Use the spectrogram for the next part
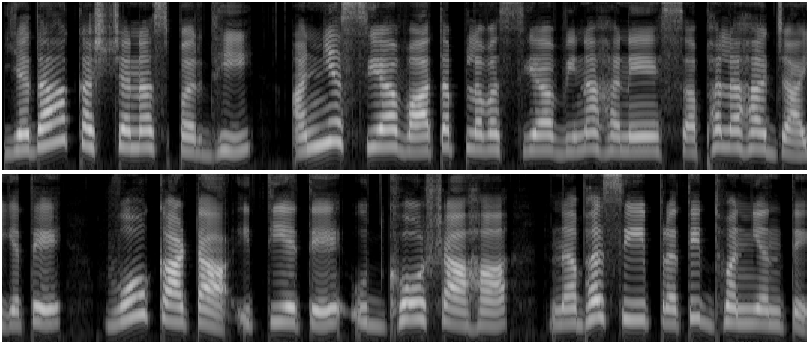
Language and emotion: Sanskrit, neutral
